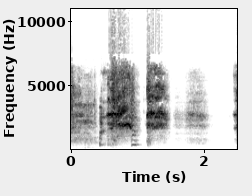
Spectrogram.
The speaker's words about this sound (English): Excuse me. Bad time for a cough.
